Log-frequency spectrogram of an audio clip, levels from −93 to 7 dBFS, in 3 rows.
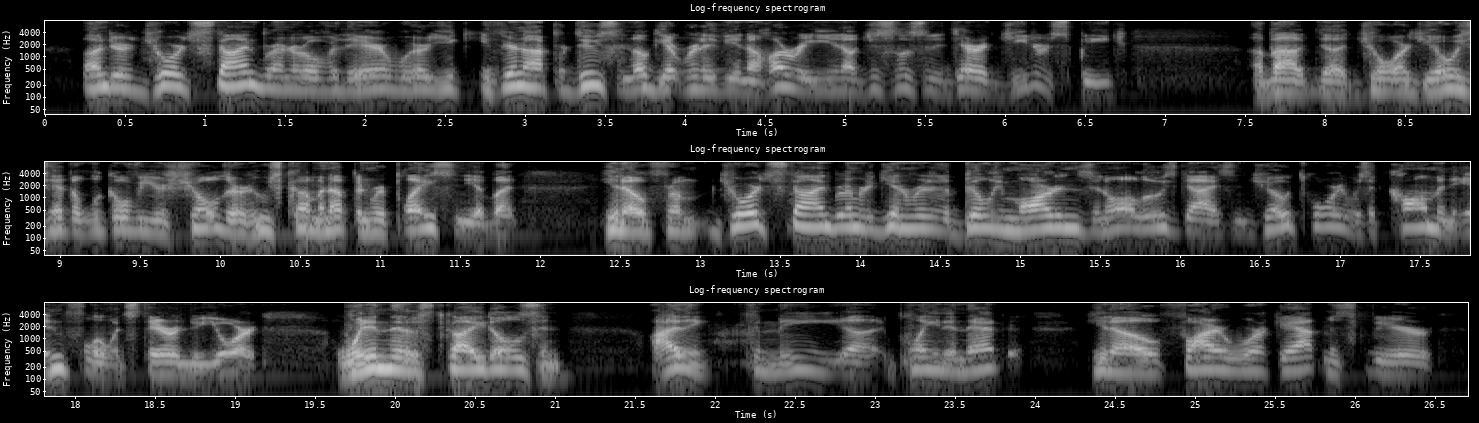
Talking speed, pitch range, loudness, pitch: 200 wpm, 165-195 Hz, -29 LUFS, 180 Hz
